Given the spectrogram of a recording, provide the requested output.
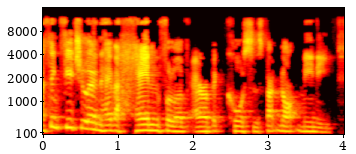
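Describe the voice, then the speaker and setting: With a New Zealand accent, a man speaks at a fairly high pitch in a somewhat breathy voice. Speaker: professor. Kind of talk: lecture. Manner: hesitant.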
